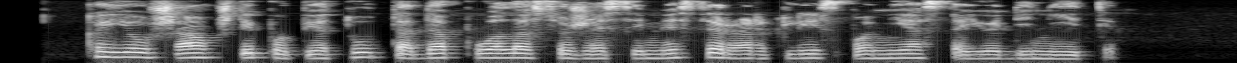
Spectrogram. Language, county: Lithuanian, Panevėžys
